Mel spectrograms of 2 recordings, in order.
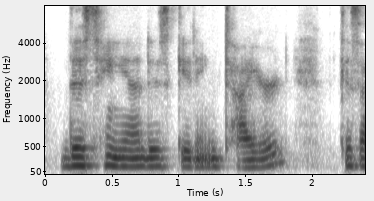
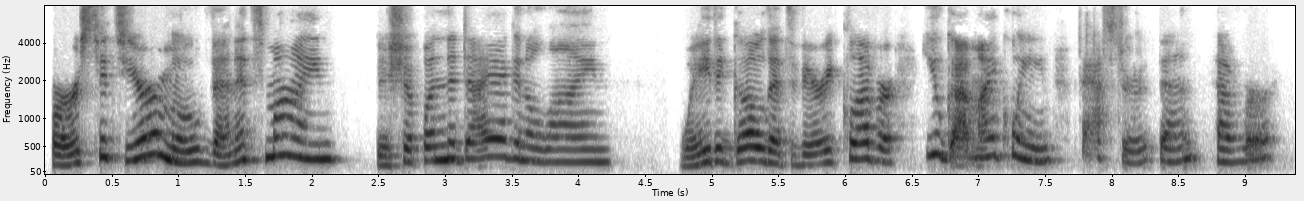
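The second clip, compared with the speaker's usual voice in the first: higher, louder lively rhyme; reading to children; 8 semitones higher, 6 dB louder than usual. A narrator's reading. Grandma reading chess page to kids, lively. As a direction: play up the chess game. Reads book text.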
